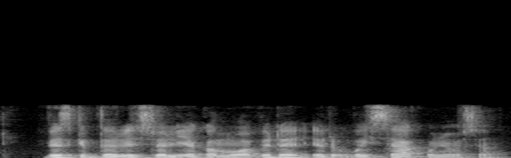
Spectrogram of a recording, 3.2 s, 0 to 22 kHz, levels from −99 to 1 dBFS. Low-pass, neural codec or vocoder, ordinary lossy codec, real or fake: 7.2 kHz; none; AAC, 48 kbps; real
